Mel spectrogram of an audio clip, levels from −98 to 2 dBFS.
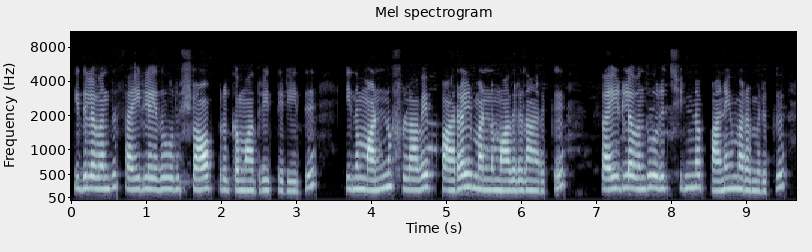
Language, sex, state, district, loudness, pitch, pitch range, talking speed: Tamil, female, Tamil Nadu, Kanyakumari, -19 LUFS, 220 Hz, 200-240 Hz, 140 wpm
